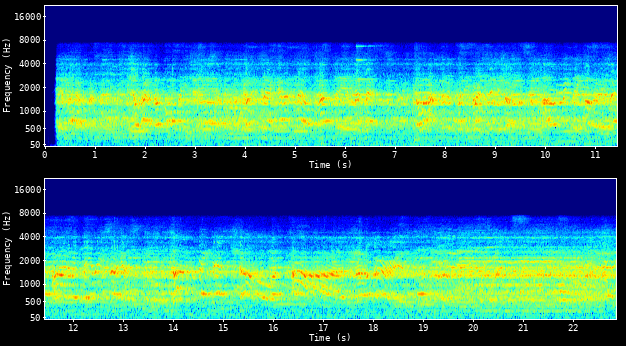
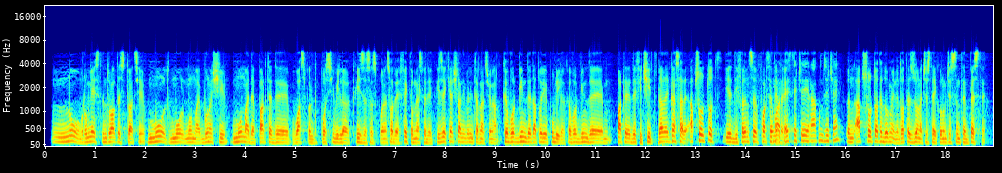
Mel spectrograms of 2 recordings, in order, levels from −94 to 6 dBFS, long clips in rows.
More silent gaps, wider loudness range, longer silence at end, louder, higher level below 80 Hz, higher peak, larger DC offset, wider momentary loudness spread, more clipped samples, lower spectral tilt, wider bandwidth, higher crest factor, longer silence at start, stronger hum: neither; about the same, 3 LU vs 2 LU; second, 0 s vs 0.15 s; about the same, -21 LUFS vs -19 LUFS; about the same, -56 dBFS vs -52 dBFS; second, -6 dBFS vs 0 dBFS; neither; about the same, 7 LU vs 5 LU; neither; second, -4 dB/octave vs -8.5 dB/octave; first, 7.6 kHz vs 6.2 kHz; about the same, 16 dB vs 18 dB; about the same, 0.2 s vs 0.15 s; neither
